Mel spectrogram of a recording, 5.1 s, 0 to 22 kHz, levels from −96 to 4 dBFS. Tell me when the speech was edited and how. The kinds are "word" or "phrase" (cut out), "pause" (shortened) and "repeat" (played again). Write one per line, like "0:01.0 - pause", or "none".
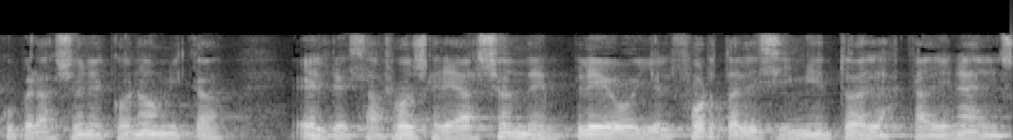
0:02.1 - phrase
